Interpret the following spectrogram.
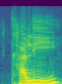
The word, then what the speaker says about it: Kali: So Kali with a short I is male, you know.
